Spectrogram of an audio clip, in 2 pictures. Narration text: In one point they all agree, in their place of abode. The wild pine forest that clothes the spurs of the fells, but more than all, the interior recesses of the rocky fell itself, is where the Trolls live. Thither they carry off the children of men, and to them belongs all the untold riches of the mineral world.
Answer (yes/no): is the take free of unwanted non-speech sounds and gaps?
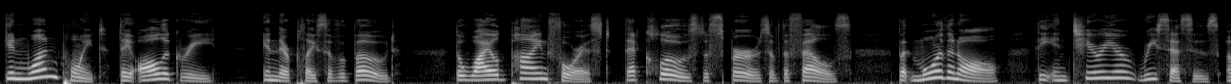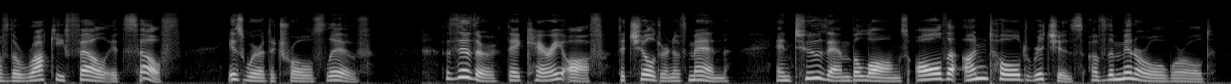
yes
